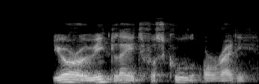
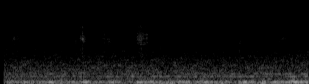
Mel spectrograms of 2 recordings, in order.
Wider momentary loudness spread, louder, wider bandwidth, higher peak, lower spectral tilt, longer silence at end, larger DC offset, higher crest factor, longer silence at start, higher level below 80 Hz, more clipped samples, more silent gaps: first, 10 LU vs 3 LU; first, -19 LUFS vs -43 LUFS; first, 7.8 kHz vs 6.6 kHz; first, -2 dBFS vs -26 dBFS; second, -6 dB/octave vs -8.5 dB/octave; about the same, 0.1 s vs 0 s; neither; about the same, 18 dB vs 14 dB; first, 0.55 s vs 0.05 s; second, -58 dBFS vs -48 dBFS; neither; neither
